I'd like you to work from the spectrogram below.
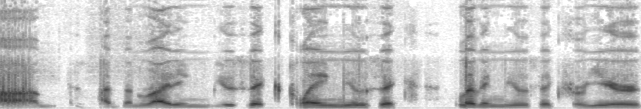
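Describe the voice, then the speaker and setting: Very slowly and in a monotone, flat intonation, a man with an American accent speaks in a very deep, low voice, the sound dry and close with no echo. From US Midwest, Chicago. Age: 70s. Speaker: blues musician and songwriter. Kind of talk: interview. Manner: halting, many fillers.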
